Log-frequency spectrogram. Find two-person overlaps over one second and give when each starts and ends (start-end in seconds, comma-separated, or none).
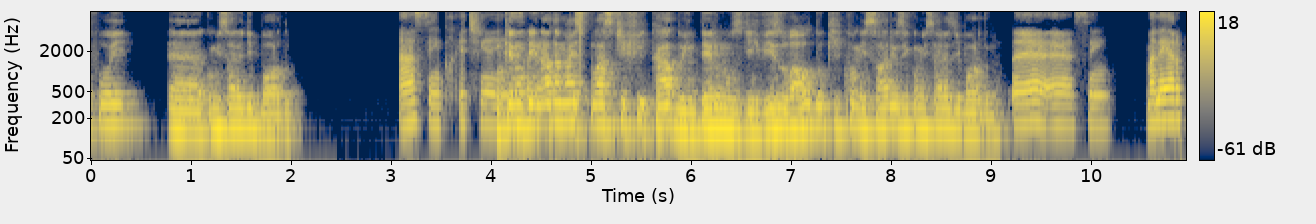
none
